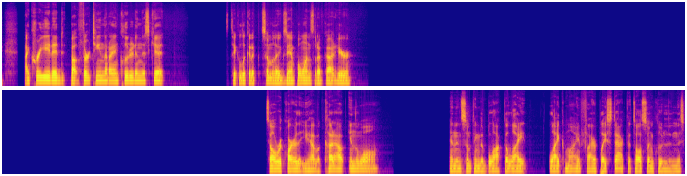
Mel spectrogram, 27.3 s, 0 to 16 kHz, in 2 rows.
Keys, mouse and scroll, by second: 3.7 click, 4.4 click, 5.8 middle click, 5.8 scroll down 2, 6.4 click, 7.3 click, 8.2 click, 9.5 click, 10.8 space, 12.0 space, 12.5 click, 13.0 x, 14.3 click, 15.4 click, 17.7 click, 20.0 click, 21.0 space, 21.4 click, 22.2-23.2 drag.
